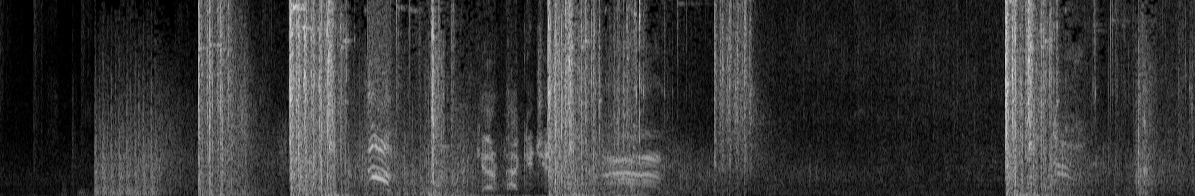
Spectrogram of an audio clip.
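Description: A rifle fires loud, rapid bursts.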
